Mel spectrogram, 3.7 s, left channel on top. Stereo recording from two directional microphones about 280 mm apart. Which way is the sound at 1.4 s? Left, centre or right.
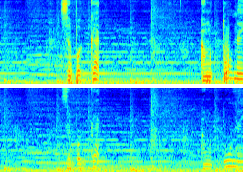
Left.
